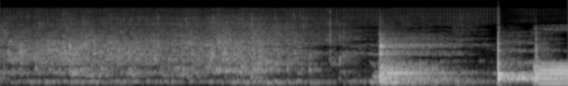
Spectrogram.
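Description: Cold water chilled in a fridge is poured into a lab water bath to make an ice bath. A soft, sloshing pour builds up, then comes a sudden louder splash and a bright, ringing gush near the end.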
